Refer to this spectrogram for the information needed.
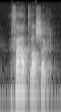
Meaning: dishwasher (machine)
- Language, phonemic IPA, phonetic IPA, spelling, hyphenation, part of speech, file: Dutch, /ˈvaːtˌʋɑ.sər/, [ˈvaːt.ʋɑ.sər], vaatwasser, vaat‧was‧ser, noun, Nl-vaatwasser.ogg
